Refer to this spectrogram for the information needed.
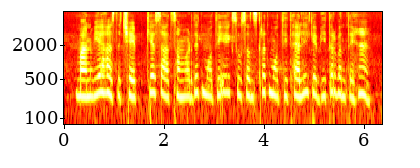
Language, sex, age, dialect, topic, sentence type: Hindi, female, 25-30, Hindustani Malvi Khadi Boli, agriculture, statement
